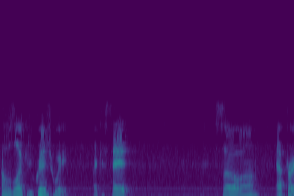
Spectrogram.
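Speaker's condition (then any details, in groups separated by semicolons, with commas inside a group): Friedreich's ataxia; genetic, progressive, nervous system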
